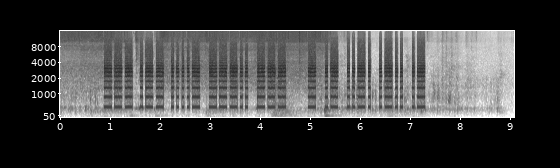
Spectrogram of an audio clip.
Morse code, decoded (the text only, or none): OW48O TAFLA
